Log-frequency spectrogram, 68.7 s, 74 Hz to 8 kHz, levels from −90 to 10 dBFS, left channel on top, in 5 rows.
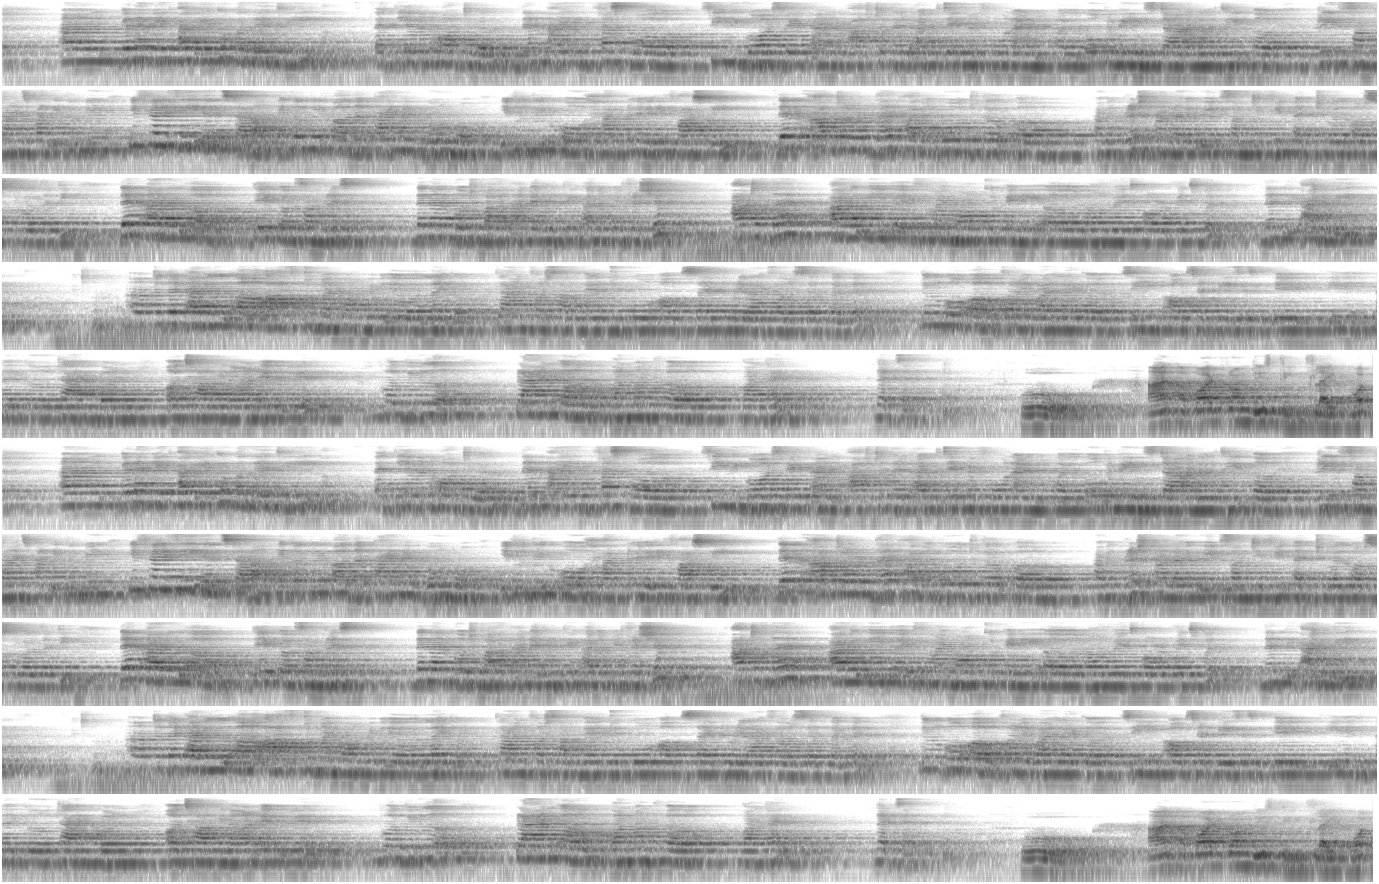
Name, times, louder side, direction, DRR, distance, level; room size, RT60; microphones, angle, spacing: voice 1, 0.6-3.3 3.7-6.7 7.0-18.5 18.7-21.1 21.5-24.2 24.7-28.2 28.6-29.7 30.0-31.0 31.6-34.2 34.8-35.5 35.7-39.7 40.1-41.0 42.5-49.9 50.4-56.3 56.6-58.1 58.7-59.5 60.1-62.0 62.3-62.9 63.7-64.1, equal, 15° right, -7 dB, 3.6 m, -28 dB
voice 2, 41.7-42.6 64.4-64.5 65.2-65.8 66.3-68.6, left 2 dB, 65° left, 3 dB, 1.5 m, -25 dB
16.0 x 6.4 x 9.3 m, 2.5 s
head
